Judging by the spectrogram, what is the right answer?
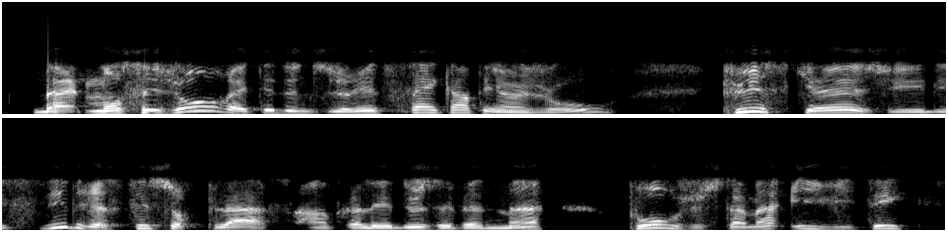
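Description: The man speaks at a very slow pace. His fairly high voice shows very wide pitch swings. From Quebec. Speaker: sports announcer. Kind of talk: interview. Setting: phone call.

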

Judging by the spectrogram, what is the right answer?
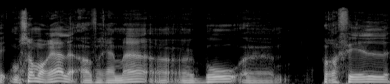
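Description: A man speaks with ordinary variation in his pitch. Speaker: food bank director. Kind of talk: interview. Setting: studio.

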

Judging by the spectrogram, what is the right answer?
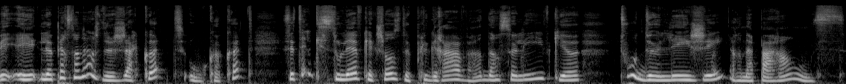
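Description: A fairly high-pitched woman's voice, dark and mellow in tone, with lively intonation at a fairly slow pace. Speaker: radio host. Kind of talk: radio show hosting.

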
